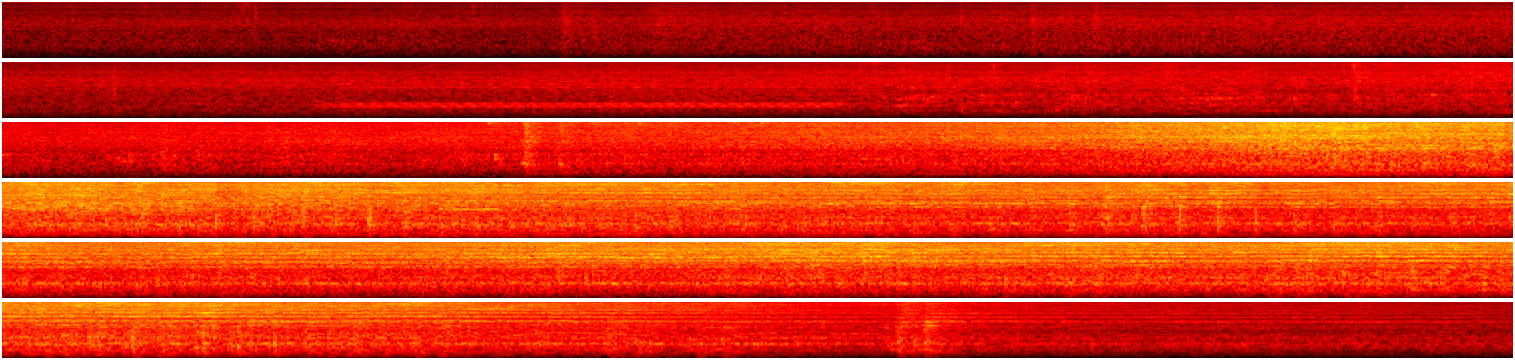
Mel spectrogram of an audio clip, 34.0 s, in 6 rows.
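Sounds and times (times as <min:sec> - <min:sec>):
train wheels clattering: 0:10.3 - 0:32.4.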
